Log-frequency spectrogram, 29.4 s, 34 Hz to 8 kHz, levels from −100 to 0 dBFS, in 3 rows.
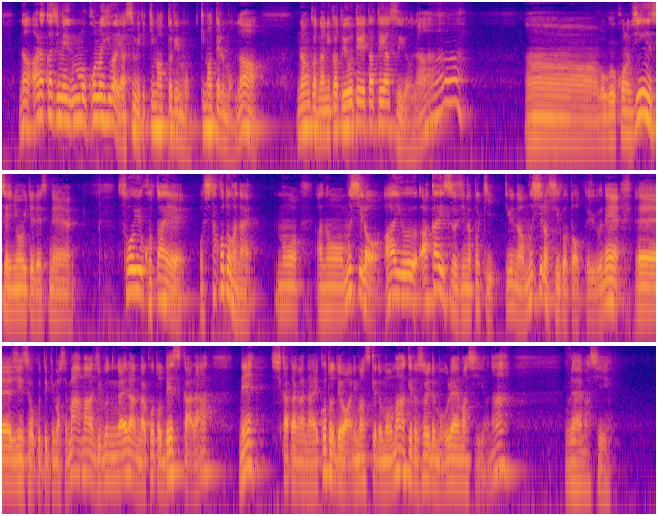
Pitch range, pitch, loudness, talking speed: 95-150 Hz, 115 Hz, -26 LUFS, 340 characters per minute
